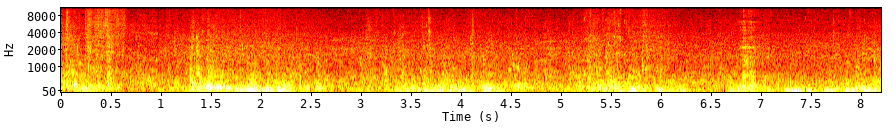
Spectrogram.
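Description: Low, gusting wind rumble on the microphone aboard a small fishing boat, with water moving against the hull; it swells and fades several times, with a few faint ticks.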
